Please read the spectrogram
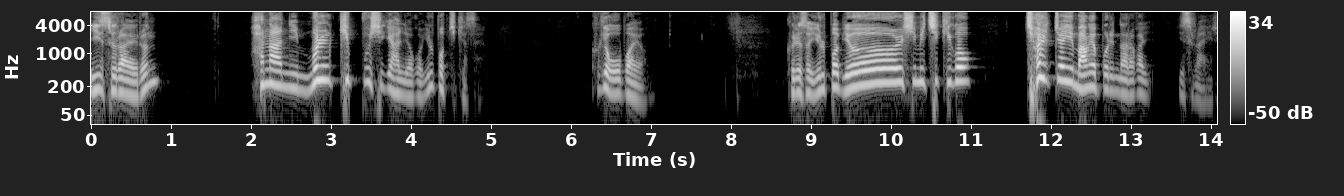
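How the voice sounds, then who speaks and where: A high-pitched male voice at a fairly slow pace, with very wide pitch swings, big shifts in loudness and long, frequent pauses, in a dry, close recording with no echo. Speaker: missionary pastor. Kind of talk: sermon. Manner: animated.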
